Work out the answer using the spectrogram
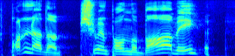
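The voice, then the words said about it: Put-on Australian accent. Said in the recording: “whip out your Australian accent ... Do that accent”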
